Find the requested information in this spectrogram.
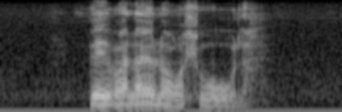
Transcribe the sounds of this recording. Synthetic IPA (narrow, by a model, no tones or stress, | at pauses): bɛβalaɛlwaɣʊɬʊːla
